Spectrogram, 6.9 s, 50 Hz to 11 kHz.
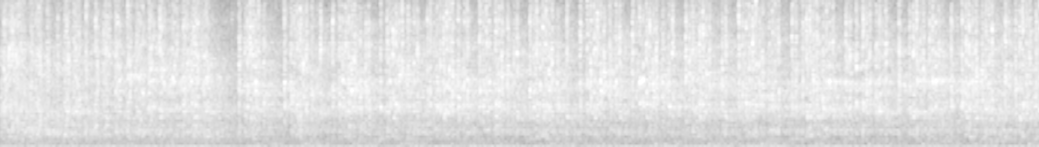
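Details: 454 big-block V8 in a Civic, first start on temporary systems, new untouched carburetor: deep, loud, steady rumble, even beat, no misses or knocks; normal idle.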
